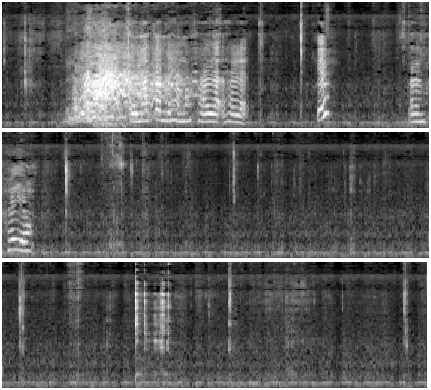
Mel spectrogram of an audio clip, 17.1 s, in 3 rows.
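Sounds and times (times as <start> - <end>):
soft chewing: 0.0 - 0.8, 3.3 - 17.0.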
